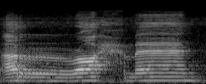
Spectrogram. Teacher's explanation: tertahan nafasnya ya nafasnya tertahan kemudian dia punya sifat tambahan takdir bergetar tapi bergetarnya nggak boleh banyak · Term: huruf ro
